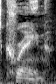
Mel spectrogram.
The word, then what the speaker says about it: Crane: store no my name's crane crane crane rhymes with train and brain and sun and grain and rain and plane and the other kind of plane and and can i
